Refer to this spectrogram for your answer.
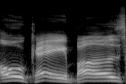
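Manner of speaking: high-pitched cartoon robot voice. Showing a first childhood impression from watching Gigantor: Gigantor impression. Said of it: "That was my first impression".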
